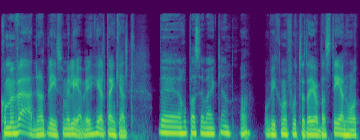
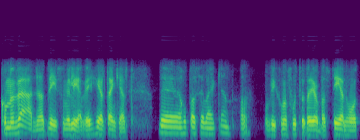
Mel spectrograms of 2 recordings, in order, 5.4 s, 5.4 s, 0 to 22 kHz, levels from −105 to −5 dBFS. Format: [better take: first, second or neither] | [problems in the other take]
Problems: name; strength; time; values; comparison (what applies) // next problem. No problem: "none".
first | phone-call audio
